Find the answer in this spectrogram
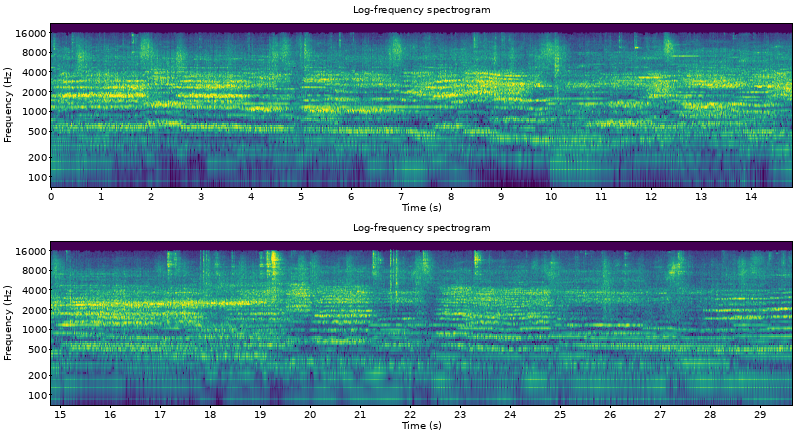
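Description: A choir singing a hymn with organ accompaniment, long-held bass chords under the voices, continuously.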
